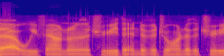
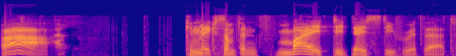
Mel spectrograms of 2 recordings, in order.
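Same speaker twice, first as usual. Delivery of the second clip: put-on dwarf voice, higher pitch; 5 semitones higher, 4 dB louder than usual. A player voicing their dwarf character in a tabletop game, dwarf character voice. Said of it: "Do I look like a dwarf who would learn? / Do I look like a dwarf who would learn?".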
